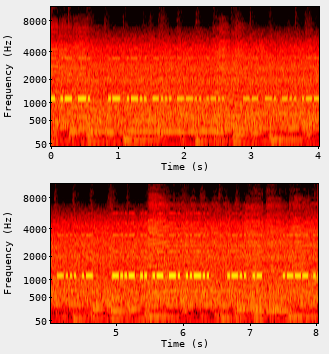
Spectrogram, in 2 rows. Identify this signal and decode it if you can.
Morse code (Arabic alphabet), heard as a keyed tone, hand-sent with a bug key, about 39 wpm, 1140 Hz, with radio static and fading. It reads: … البذل مندوبا صيانه لا …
